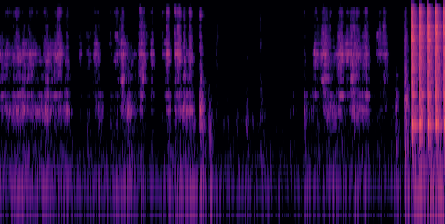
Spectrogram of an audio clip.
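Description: A utensil scraping and stirring in a frying pan, in strokes with a pause midway. Near the end comes a loud, rapid rattle as a pan is shifted on the electric stove's coil burner.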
